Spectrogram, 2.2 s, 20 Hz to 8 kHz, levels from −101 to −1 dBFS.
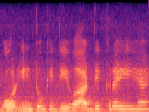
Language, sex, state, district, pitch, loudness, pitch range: Hindi, female, Punjab, Pathankot, 235 Hz, -16 LUFS, 215-245 Hz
